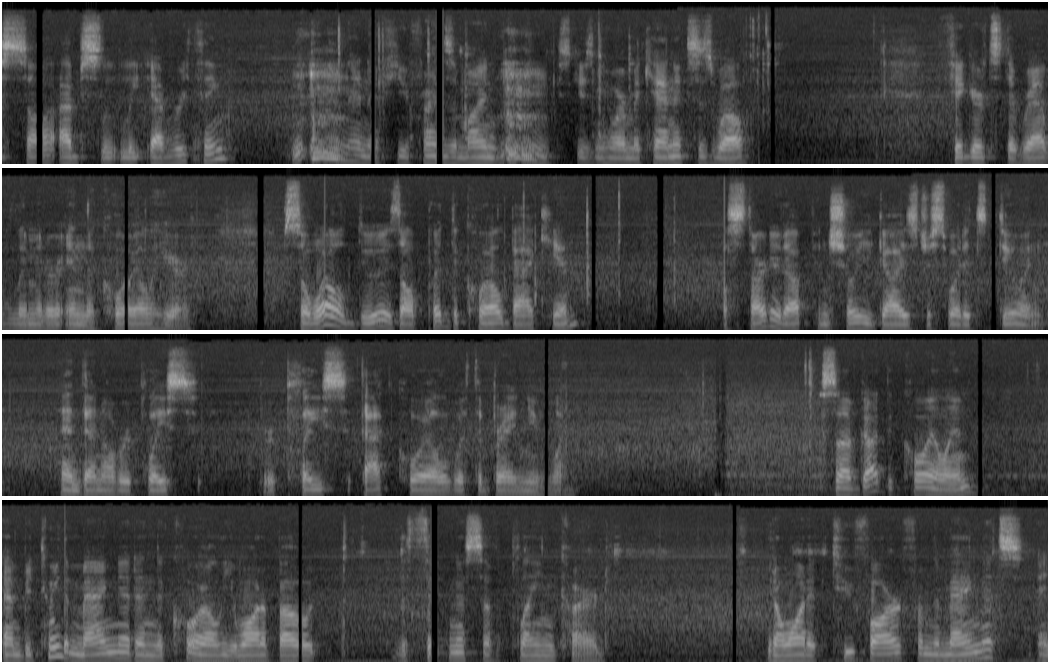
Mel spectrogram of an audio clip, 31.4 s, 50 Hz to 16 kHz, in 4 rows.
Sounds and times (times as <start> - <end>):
Speech: 0.0 - 5.6, 7.1 - 9.3, 10.0 - 12.3, 13.3 - 20.0, 21.8 - 23.0, 23.6 - 28.2, 29.2 - 31.3.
